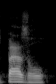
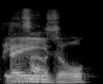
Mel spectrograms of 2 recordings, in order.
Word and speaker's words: basil: His name was Basil. That's a good name. It's a good bird name. Good anything name. Wouldn't have been as good if I used the American pronunciation, though. Oh, Basil. Basil.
